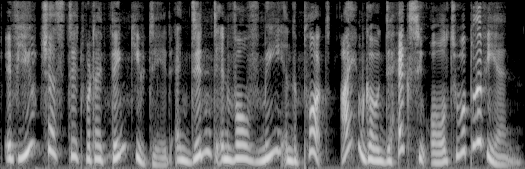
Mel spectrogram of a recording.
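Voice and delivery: high, indignant threat; glaring threat. A narrator's reading. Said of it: "glaring at them all".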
